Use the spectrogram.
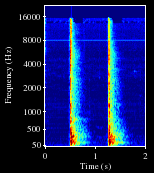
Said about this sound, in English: And Moses lifted up his hand, and with his rod he smote the rock what? Rock what? Twice.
